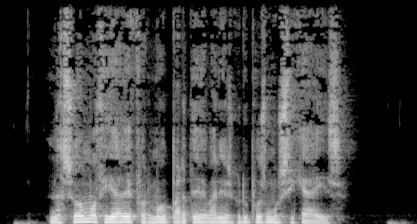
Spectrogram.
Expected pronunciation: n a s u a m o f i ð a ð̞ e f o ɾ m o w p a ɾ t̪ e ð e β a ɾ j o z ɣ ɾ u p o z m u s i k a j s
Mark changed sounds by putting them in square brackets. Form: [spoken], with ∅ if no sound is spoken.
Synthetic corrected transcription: n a s u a m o [θ] i ð a ð̞ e f o ɾ m o w p a ɾ t̪ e ð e β a ɾ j o z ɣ ɾ u p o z m u s i k a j s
